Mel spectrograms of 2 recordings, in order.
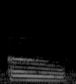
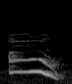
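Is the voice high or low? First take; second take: low; high. First: It is said in a low voice. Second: It is said in a high voice. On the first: "if I put it low, I want you to say it in a low voice" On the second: "if I hold the digraph up high, I want you to say it in a high voice"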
